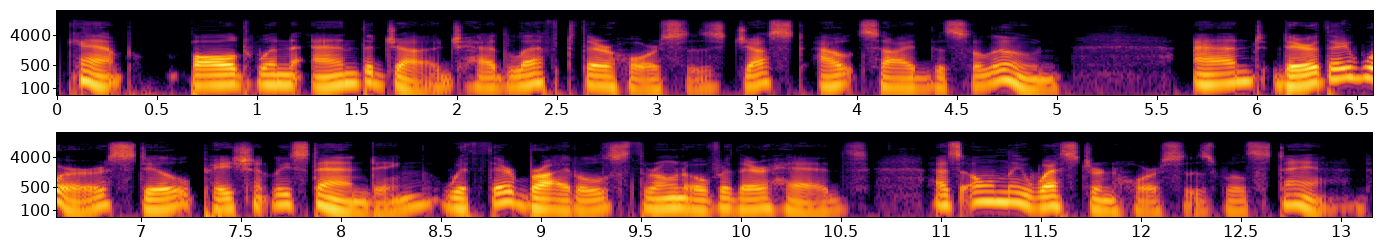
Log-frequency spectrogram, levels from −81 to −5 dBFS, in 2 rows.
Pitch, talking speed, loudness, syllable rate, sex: 120 Hz, 150 wpm, -20 LUFS, 4.2 syllables/s, male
